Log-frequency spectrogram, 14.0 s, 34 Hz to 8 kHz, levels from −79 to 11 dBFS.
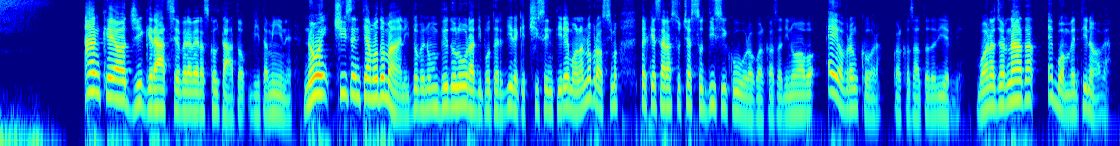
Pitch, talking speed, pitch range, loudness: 145 Hz, 185 wpm, 115-165 Hz, -25 LUFS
